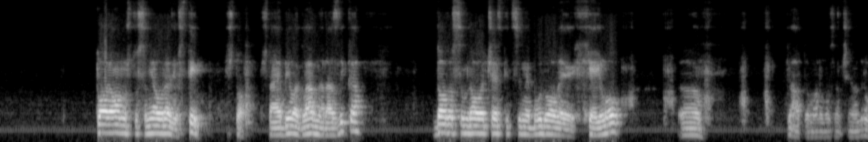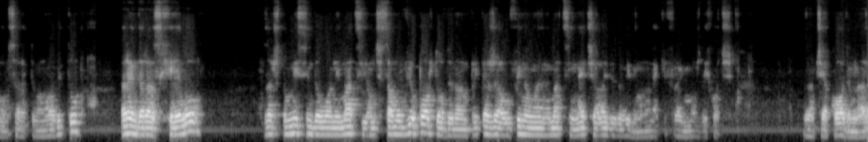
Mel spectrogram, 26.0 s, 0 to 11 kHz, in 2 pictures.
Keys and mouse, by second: 22.9-24.2 drag.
